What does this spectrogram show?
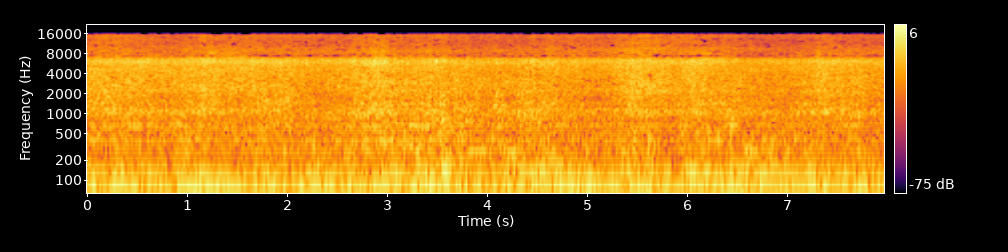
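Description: Raw chicken pieces frying in hot oil in a pan, a steady sizzle.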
